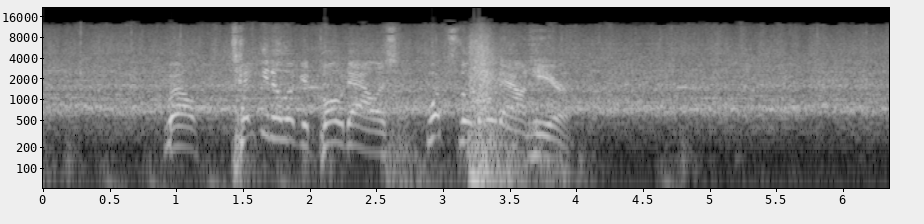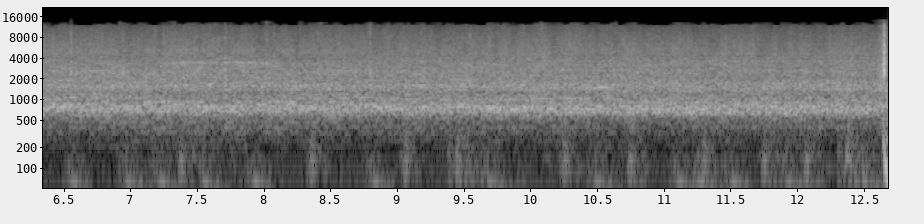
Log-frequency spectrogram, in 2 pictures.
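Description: A large crowd cheers and murmurs steadily.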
